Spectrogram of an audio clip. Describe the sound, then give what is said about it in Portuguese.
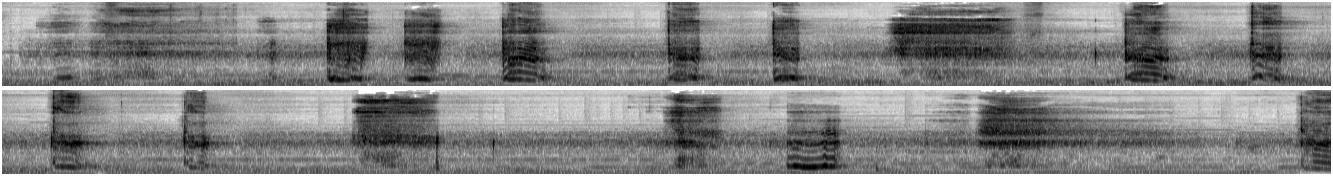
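A child having a laryngitis attack coughs repeatedly in harsh, barking bursts, with strained, wheezy gasps for breath between them, steady throughout, with no talking. “Eu queria que vocês prestassem atenção, né, nessa gravação que eu vou colocar agora, de uma criança que está com uma crise de laringite, para vocês ouvirem como é que é a tosse dela, tá bom?”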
